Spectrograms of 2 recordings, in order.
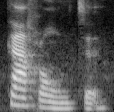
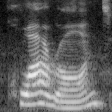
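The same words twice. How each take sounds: First: It starts with a plain K sound. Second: It starts with a KW sound. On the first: The speaker calls it right. "but K, quarante" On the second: The speaker calls it wrong. "it is not quarante"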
